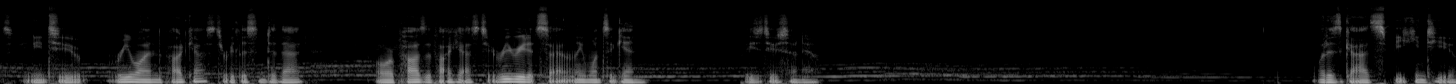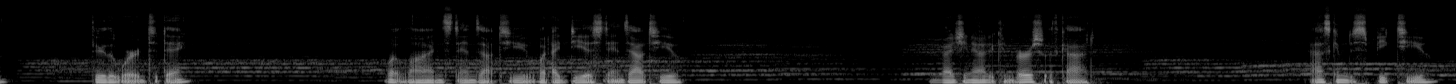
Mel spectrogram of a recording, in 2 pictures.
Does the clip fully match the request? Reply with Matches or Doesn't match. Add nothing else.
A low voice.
Doesn't match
